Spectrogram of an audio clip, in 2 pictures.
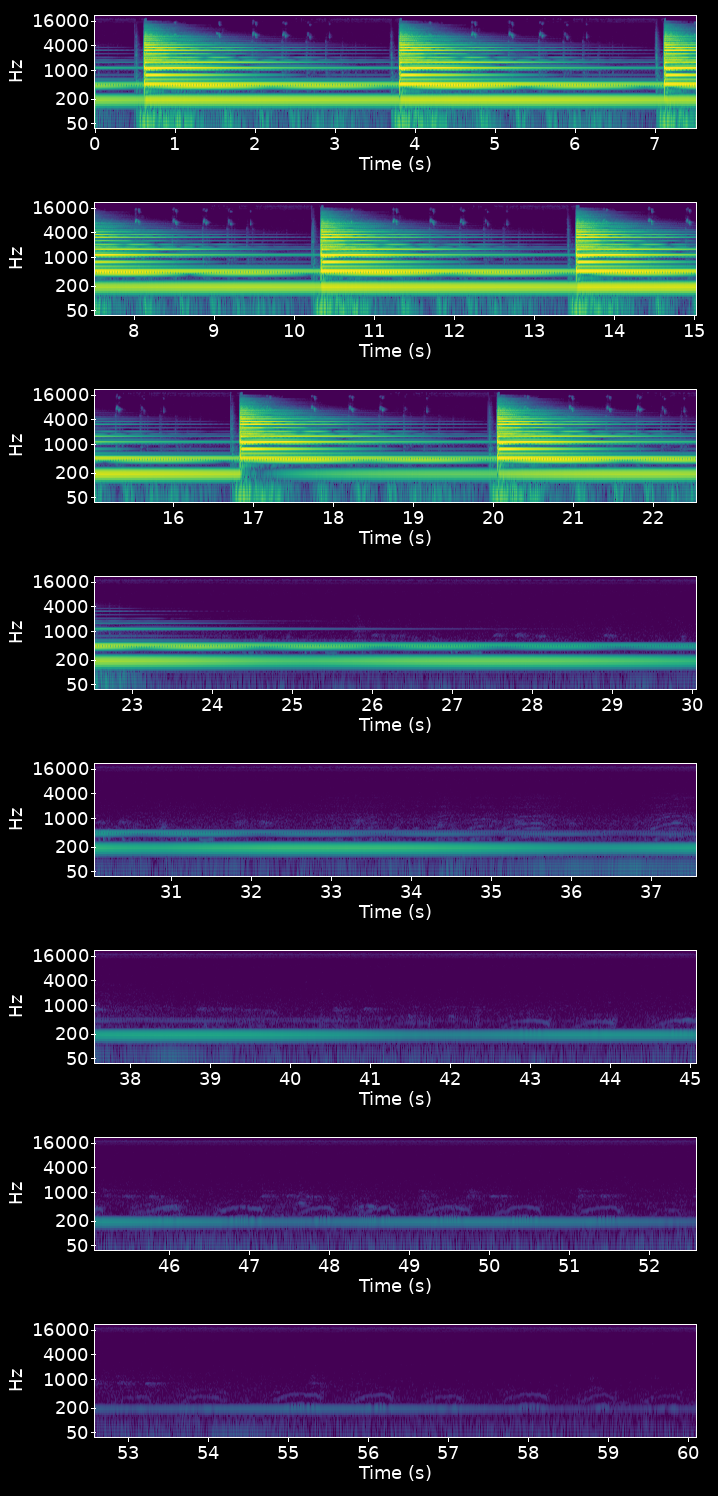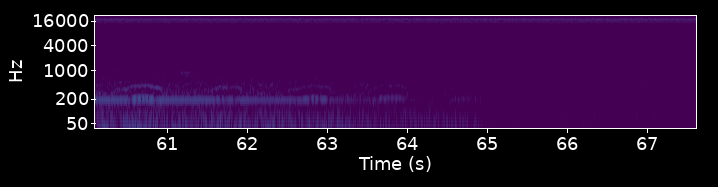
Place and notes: Rue Jean Jaurès, Haspres, France - Haspres - Département du Nord église St Hugues et St Achere - Tintements cloche Aîgüe.
Haspres - Département du Nord
église St Hugues et St Achere
Tintements cloche Aîgüe.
